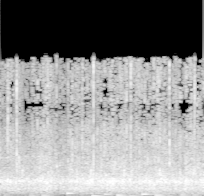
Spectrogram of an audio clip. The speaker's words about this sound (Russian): Его выступление в парламенте несколько раз прерывали аплодисменты конгрессменов.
